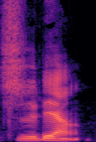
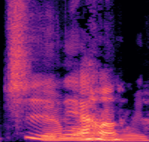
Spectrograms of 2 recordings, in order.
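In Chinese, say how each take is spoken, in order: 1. 这是用台湾普通话口音说的。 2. 这是用大陆普通话口音说的。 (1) "如果是台湾人可能就是讲质量" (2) "如果是大陆人就会讲微信跟质量"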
